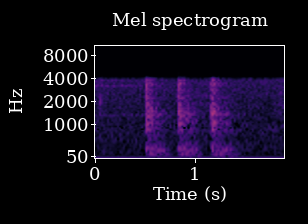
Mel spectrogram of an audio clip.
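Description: Three firm knocks on a door, evenly spaced and of similar loudness, with no talk.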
